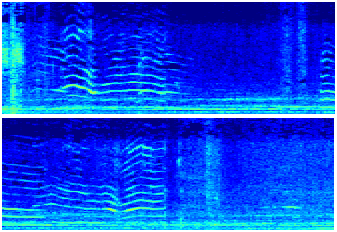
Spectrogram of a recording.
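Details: Pregnant cat meowing repeatedly, high wavering meows that rise and then fall, coming in clusters about every second or two, over a constant low hum.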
